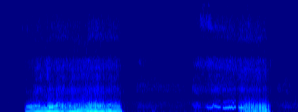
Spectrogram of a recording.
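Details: Toy Poodle named Ichigo snoring indoors: a long, loud, wavering nasal snore with a rumbling harmonic tone for about two seconds, a pause, then a shorter second snore rising and falling, all in a quiet room.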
